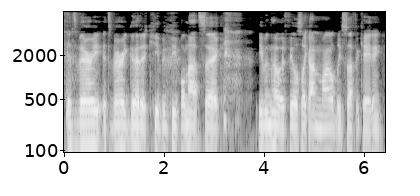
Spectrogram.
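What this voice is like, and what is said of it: Muffled, sick-sounding voice. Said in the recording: “I'm sick. ... I probably sound like I'm just like a very odd accent away from being Bane.”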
